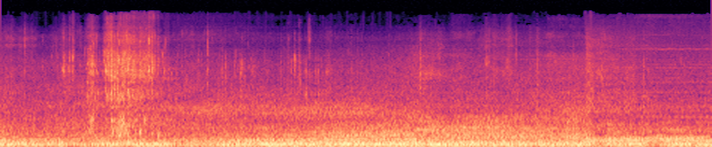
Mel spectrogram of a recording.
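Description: A red drum splashing and thrashing in shallow water among jetty rocks as it is grabbed, a brief splash about a second and a half in, over a steady low rumble.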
